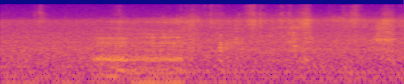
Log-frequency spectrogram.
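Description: A dog gives one short, steady-pitched vocal sound about a second in, lasting under a second, while jumping and tugging at a spring-pole rope toy, with a few scuffs and rustles from the jumping.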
